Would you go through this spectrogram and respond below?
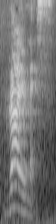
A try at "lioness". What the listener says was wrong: No, l. You're not saying it right. Try saying lioness.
